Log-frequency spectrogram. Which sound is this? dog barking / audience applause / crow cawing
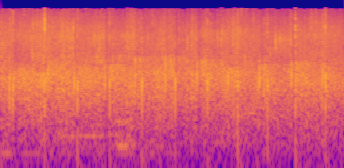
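audience applause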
